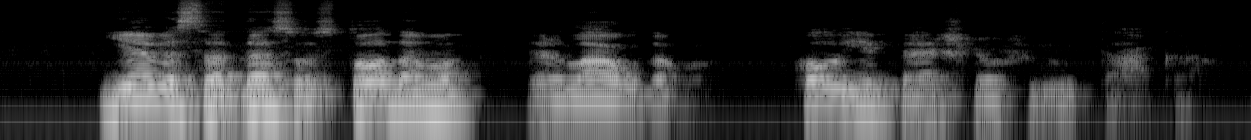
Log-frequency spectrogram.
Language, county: Lithuanian, Marijampolė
